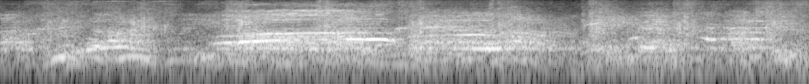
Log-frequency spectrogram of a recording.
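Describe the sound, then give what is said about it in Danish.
A large marching crowd in a procession chants in unison, loud and rhythmic, with many voices rising and falling together in repeated slogan-like phrases, 'ingen racister' (no racists), over a constant background roar. “Det er sjovt, at, at den mest racistiske bevægelse i dag går og råber ingen racister.”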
